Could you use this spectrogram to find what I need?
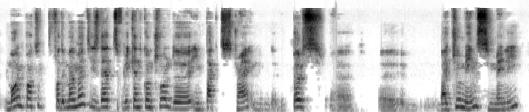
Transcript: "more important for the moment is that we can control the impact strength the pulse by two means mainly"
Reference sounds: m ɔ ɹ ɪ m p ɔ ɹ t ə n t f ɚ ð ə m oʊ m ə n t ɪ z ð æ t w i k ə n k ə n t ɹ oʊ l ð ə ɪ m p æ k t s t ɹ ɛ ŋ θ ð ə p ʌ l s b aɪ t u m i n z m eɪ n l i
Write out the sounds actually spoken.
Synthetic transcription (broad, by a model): m ɔ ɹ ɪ m p ɔ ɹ t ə n t f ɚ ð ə m oʊ m ə n t ɪ z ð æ t w i k ə n k ə n t ɹ oʊ l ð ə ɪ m p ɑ k t s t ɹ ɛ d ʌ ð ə p ʌ l s b aɪ t u m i n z m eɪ n l i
